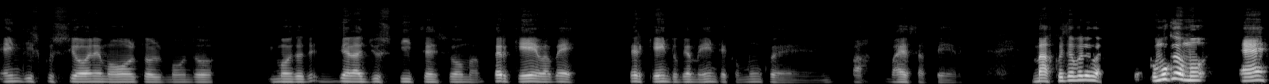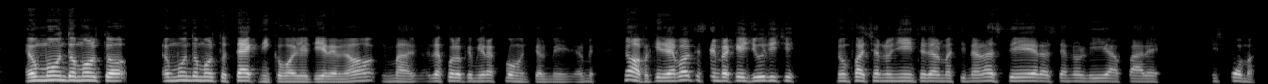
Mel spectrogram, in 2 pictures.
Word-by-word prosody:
è 130 - -8
in 140 +1 -8
discussione 135 -1 -4
molto 120 -1 -6
il 115 -1 -10
mondo 115 0 -13 0.5
il 120 - -27
mondo 130 0 -5
de 150 +5 -18
della 130 +1 -3
giustizia, 125 0 -11
insomma, 115 -1 -13
perché 140 -1 +1
vabbè, 130 0 -5 0.5
perché 140 -2 -5
indubbiamente 120 -1 -10
comunque 100 -4 -19 0.2
Bah, - - -18 0.2
vai - - -5
a - - -5
sapere. 95 -2 -23 0.6
Ma 150 +2 +4
cosa 190 +3 +2
volev 200 0 +6 0.5
comunque 240 +8 +7
è - - +14
un 225 - +7
mo 195 -1 +4 0.2
Eh? 195 +3 +7 0.2
È - - -6
un 180 +1 +6
mondo 195 -1 +5
molto 180 -2 +4 0.3
è - - -15
un 170 - -1
mondo 190 0 0
molto 175 -3 -1
tecnico, 140 -7 +4
voglio 135 0 0
dire, 130 0 0
no, 155 +8 -2
imma 135 -1 -6
da 140 +2 -5
quello 165 -2 +1
che 150 - -7
mi 145 - -4
racconti, 145 -4 -5
almen 120 -1 -11
alme 125 0 -15 0.2
no 200 -5 +4
perché, 145 +3 -5
delle 165 +1 +5
volte, 200 +1 0
sembra 170 -1 +1
che 175 - +1
i 170 - +1
giudici 175 +1 -2 0.4
non 160 0 -3
facciano 165 -2 -1
niente, 160 0 -4
dal 155 -1 0
mattina 150 0 -8
alla 170 +2 0
sera, 165 -2 -1
stiano 150 0 -9
lì 145 +1 -10
a 140 -2 -6
fare, 135 -1 -9 0.4
insomma - - -5
145 Hz, 165 wpm, -21 LUFS, 125-170 Hz, 0.6 s, è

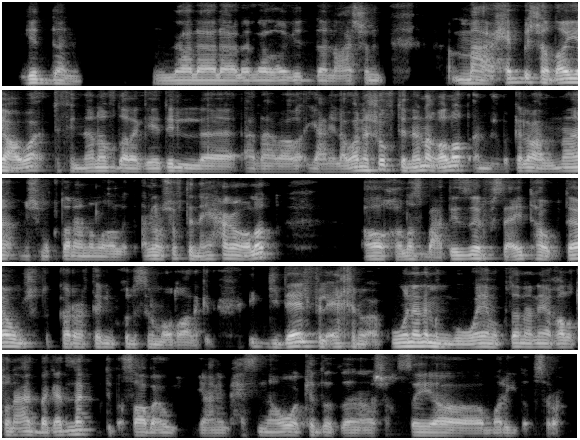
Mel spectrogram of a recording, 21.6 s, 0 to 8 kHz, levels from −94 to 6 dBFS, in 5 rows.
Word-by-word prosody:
جدًا، 110 -7 0 0.6
لأ، 105 +2 -1
لأ، 105 0 +3
لأ، 100 -1 +2
لأ، 100 - +1
لأ 105 0 0
جدًا، 100 -3 -5
عشان 100 +2 -6 0.5
ما 110 -3 0
احبش 140 +1 0
أضيّع 130 -2 +7
وقت 130 +3 +1
في 120 - -12
إن 105 +1 -3
أنا 120 +2 +1
أفضل 120 -3 +2
أجادل. 105 +1 -1
آآ، 95 -2 -1
أنا 95 -2 -4
يع - - -5
لو 95 +6 +1
أنا 135 - +4
شُفت 165 0 +1
إن 125 - +1
أنا 140 - +5
غلط، 140 +6 +5
أنا 105 - -6
مش 95 - -12
باتكلم 120 - -2
على 105 -4 +1
إن 110 +4 -5
أنا 125 +1 0
مش 105 0 -9
مقتنع 115 +2 -2
إن 105 - -2
أنا 105 -1 -3
غلط، 95 -1 -5
أنا 120 - -3
لو 115 - +2
شُفت 130 +3 -6
إن 105 - -2
هي 115 - -4
حاجة 130 +1 +1
غلط، 110 -3 +4 0.6
آه، 110 +1 +4
خلاص 110 +1 -3
باعتذر 120 +2 +1
في 130 0 -9
ساعتها 125 -1 0
وبتاع 130 +2 +3
ومش 125 -2 +1
هتكرر 115 0 -3
تاني 115 +2 -5
وخلص 110 -1 -9
الموضوع 95 -2 -3
على 90 - -7
كده. - - -17 0.3
الجدال 130 +2 +4
في 145 - -9
الآخر 120 -2 -1
وأكون 135 +5 +2
أنا 140 - +6
من 115 -5 +3
جوّايا 110 +4 +1
مقتنع 125 +2 -1
إن 115 - -4
هي 120 - +1
غلط 115 0 -2
وأنا 120 -2 -2
قاعد 125 0 -2
باجادلك، 145 +5 -1
بتبقى - - -15
صعبة 110 -3 -1
أوي 100 -1 -5 0.2
يعني 95 0 -9
باحس 95 - -14
إن 110 - -6
هو 110 +2 -1
كده - - -6
ده 95 -1 -4
شخصيّة 105 +2 -2 0.3
مريضة - - -8
بصراحة. - - -10
110 Hz, 230 wpm, -23 LUFS, 105-125 Hz, 0.6 s, أضيّع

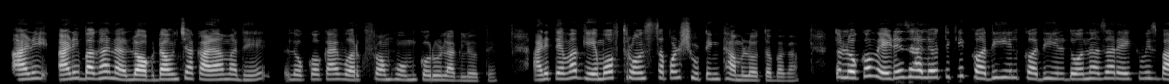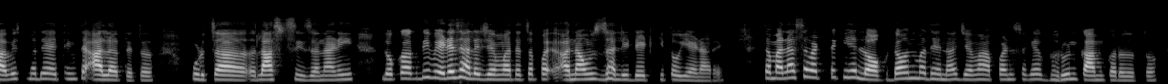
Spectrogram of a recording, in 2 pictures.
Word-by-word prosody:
आणि 250 +4 +4
आणि 245 +5 +6
बघा 280 +2 +5
ना, 260 -6 +3
लॉकडाऊनच्या 235 +4 +5
काळामध्ये 230 0 +2 0.3
लोकं 225 +1 -5
काय 240 0 +1
वर्क 210 -2 -1
फ्रॉम 230 -2 -3
होम 220 -2 -7
करू 210 -1 -4
लागले 185 -3 -5
होते. 165 0 -13 0.4
आणि 225 +4 +1
तेव्हा 265 +4 +2
'गेम 250 +1 +1
ऑफ 295 +1 +3
थ्रोन्स'चं 285 0 -2
पण 305 0 0
शूटिंग 255 -5 -7
थांबलं 210 -5 -2
होतं 190 -1 -6
बघा. 170 -1 -12 0.4
तर - - 0
लोकं 310 +6 +5
वेडे 295 +1 +4
झाले 330 -2 +3
होते, 330 +2 -1
की 395 - -8
कधी 290 -1 +1
येईल, 320 -1 -6
कधी 270 0 -1
येईल. 260 -2 -9
2021-22 260 -1 -1
मध्ये 255 +1 -6
आय 250 - -3
थिंक 255 -1 -12
ते - - -1
आलं, 220 -2 +5
तिथं 190 +1 -9 0.4
पुढचा 225 -2 +2
अ, 200 +1 -6
लास्ट 220 0 +3
सीजन 200 -3 -9
आणि 220 +3 -4 0.3
लोकं 245 +2 -1
अगदी 270 +5 -2
वेडे 300 -1 +6
झाले, 285 -6 +3
प 240 - -3
जेव्हा 230 -1 0
त्याची 230 +1 -6 0.3
अनाउन्स 235 +2 +1
झाली 230 -4 -3
डेट 210 -1 -5
की 225 - -17
तो 215 -2 -6
येणार 175 -3 -8
आहे. - - -21 0.4
तर 290 - -1
मला 280 +2 +3
असं 315 +3 -2
वाटतं 325 +1 -2
की 325 - -8
हे 320 -4 -2
लॉकडाऊनमध्ये 255 +4 +1
ना, 230 0 -5
जेव्हा 230 0 -4
आपण 230 +1 -6
सगळे 235 0 -9
घरून 225 +4 -6
काम 205 -1 +3
करत 190 -2 -8
होतो, 185 +1 -14
240 Hz, 195 wpm, -23 LUFS, 220-275 Hz, 0.4 s, आणि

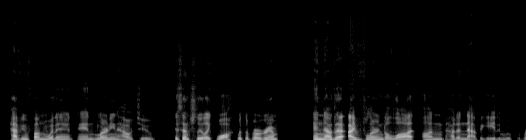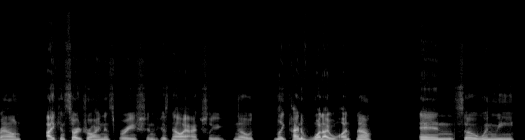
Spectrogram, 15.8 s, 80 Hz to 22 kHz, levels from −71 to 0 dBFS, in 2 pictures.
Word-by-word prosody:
having 105 -2 +2
fun 105 -1 0
with 95 -1 -2
it, 95 -3 -4
and 90 -2 -5
learning 95 -1 0
how 105 -1 -3
to, - - -10 0.3
essentially, - - +1
like, - - +1
walk - - +2
with - - -5
the 115 - -6
program. 125 +3 +1 0.5
And 120 -1 +5
now 120 +1 +6
that 130 0 +6
I've 110 -2 +5
learned 105 0 0
a 100 - +1
lot 95 +1 +2
on 100 -1 -4
how 110 -2 -6
to - - -3
navigate 90 -3 -4
and 80 - -14
move - - -16 0.2
around, 120 +1 +1 0.4
I 105 0 +7
can 105 +1 -5
start 105 +1 +1
drawing 105 -2 0
inspiration, 95 -1 -5
because 100 -1 -8
now - - +3
I - - +4
actually 95 -2 -5
know, 100 -1 -2 0.3
like, 120 -4 -1
kind 165 -2 +4
of 120 - -4
what 105 -1 +3
I - - +7
want - - -1
now. 140 +4 +2 0.7
And 110 -4 +2
so, 110 -3 0
when 105 0 -1
we 95 -1 -2
105 Hz, 185 wpm, -26 LUFS, 95-115 Hz, 0.7 s, I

